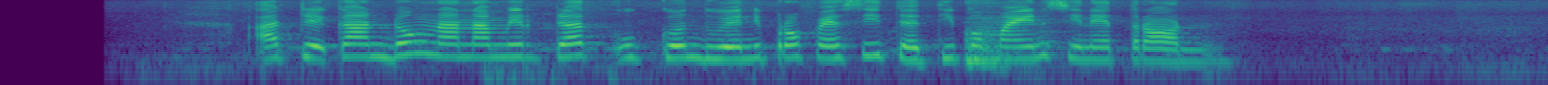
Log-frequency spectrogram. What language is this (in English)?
Javanese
